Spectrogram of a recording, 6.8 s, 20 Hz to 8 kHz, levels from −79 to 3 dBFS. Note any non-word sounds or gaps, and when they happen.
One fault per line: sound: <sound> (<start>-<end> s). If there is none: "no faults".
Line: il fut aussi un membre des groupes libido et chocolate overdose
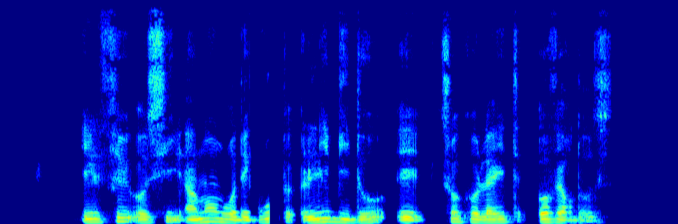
sound: dropout (2.7-2.8 s)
